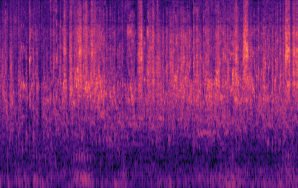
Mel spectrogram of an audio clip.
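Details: Budgie colony in an aviary producing a steady wall of high chattering chirps and warbles, many birds calling over one another without a break.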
